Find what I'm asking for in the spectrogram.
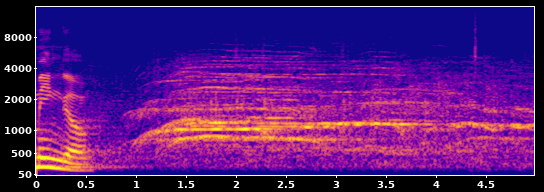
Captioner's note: attendees cheering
